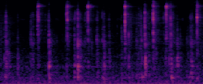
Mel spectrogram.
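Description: Rapid, irregular typing on a computer keyboard at a bed and breakfast check-in desk while room keys are prepared: a steady patter of sharp plastic clicks, with no voices over it.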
